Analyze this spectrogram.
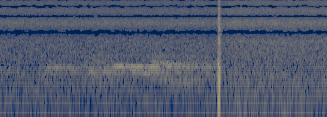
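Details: Great horned owl at night in a backyard, one of several owls communicating, some far away and one close by; a single drawn-out, mid-pitched wavering call lasting about a second and a half, followed by a sharp click over steady background hiss.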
